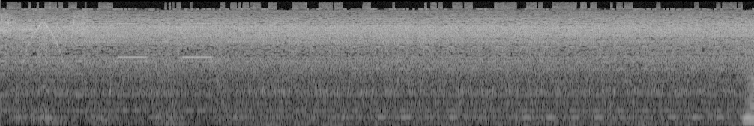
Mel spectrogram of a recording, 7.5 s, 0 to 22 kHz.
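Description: A modded Ender 3 Pro 3D printer at work, its stepper motors whirring and whining steadily in quiet pitch-shifting tones, faint and continuous throughout with no talking.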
